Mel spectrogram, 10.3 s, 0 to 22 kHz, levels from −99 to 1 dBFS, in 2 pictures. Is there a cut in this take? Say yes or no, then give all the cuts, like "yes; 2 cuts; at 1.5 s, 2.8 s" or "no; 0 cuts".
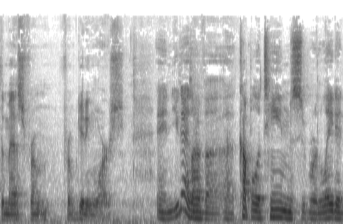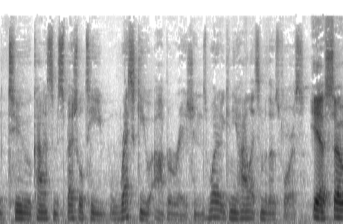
yes; 1 cut; at 2.9 s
